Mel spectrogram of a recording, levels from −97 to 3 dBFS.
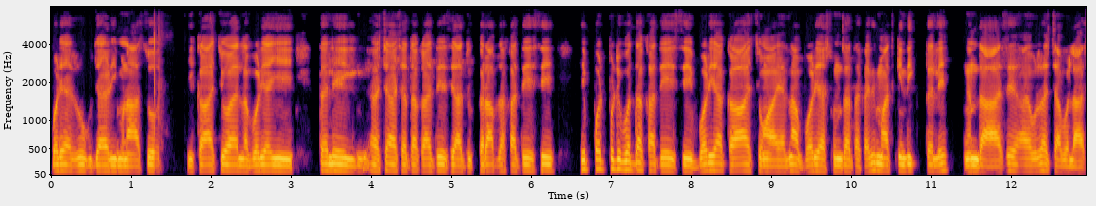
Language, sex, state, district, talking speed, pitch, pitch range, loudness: Halbi, male, Chhattisgarh, Bastar, 215 wpm, 110 Hz, 105-115 Hz, -15 LUFS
